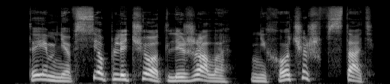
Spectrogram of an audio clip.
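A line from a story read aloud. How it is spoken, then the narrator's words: Displeased grumbling. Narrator (Russian): Послышалось над ухом недовольное ворчание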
